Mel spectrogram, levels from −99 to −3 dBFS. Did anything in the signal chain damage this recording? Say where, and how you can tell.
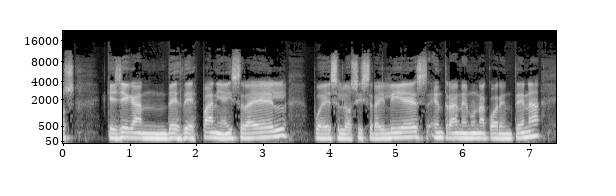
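No, nothing in the chain.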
